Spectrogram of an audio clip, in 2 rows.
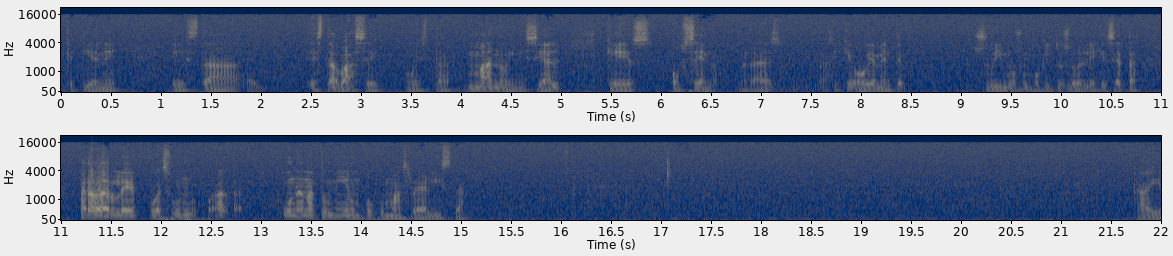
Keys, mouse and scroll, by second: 2.9 a, 3.8 b, 4.6-5.7 drag, 6.4-9.3 drag, 9.4-11.4 middle drag, 11.6 middle click, 12.4-14.8 middle drag, 14.8 scroll up 1, 15.6 KP_7, 18.5 a, 19.1-22.0 middle drag.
